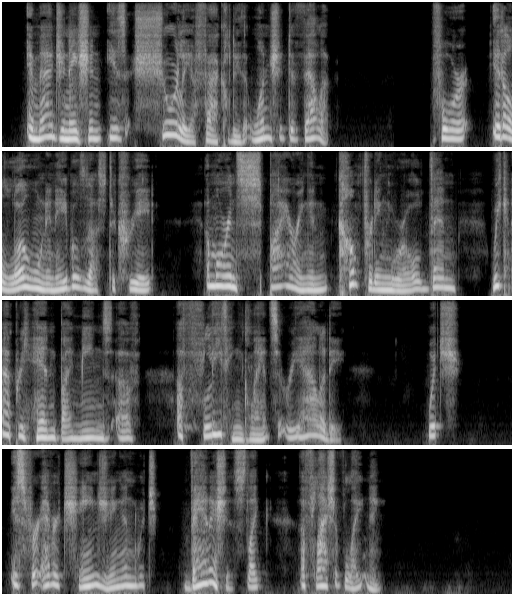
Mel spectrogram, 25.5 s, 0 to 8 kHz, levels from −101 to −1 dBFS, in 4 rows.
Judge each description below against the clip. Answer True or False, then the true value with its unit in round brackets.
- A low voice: False (170 Hz)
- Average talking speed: False (110 wpm)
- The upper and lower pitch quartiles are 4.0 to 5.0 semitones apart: False (5.6 semitones)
